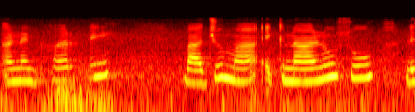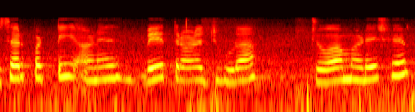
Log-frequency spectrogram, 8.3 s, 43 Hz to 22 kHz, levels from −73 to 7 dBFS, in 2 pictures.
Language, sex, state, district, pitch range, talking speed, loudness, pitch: Gujarati, female, Gujarat, Valsad, 245-300 Hz, 110 wpm, -17 LUFS, 270 Hz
